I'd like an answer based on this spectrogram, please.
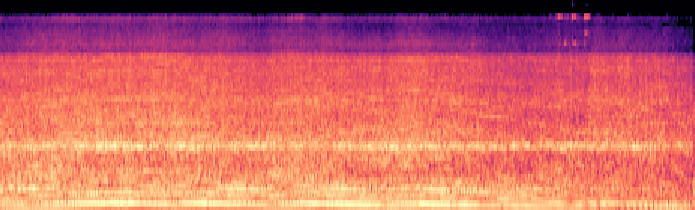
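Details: Yamaha Aerox injection scooter that blew its fuse and lost all electrics at mid rpm due to a pinched, bared wire touching the body; after repair, engine revs cleanly to high rpm with a smooth, even note, no cutting out.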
